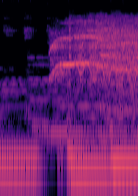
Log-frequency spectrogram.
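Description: A horse whinnies in a bright, strained call that rises and holds steady for about a second. It follows a brief low rumble and stands out loud and near.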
